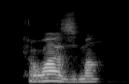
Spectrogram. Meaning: plural of croisement
- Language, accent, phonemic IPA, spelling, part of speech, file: French, Canada, /kʁwaz.mɑ̃/, croisements, noun, LL-Q150 (fra)-croisements.wav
